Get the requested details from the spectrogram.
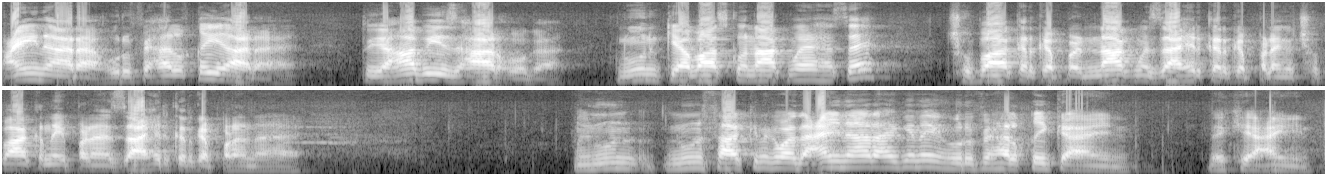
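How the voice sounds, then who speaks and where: A man with an Urdu accent teaches Quran recitation rules in a bright, forceful voice. He explains patiently and repeats himself, stretching out sample words slowly and firing quiz questions at his students. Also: sits high. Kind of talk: tajweed lesson at a board.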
